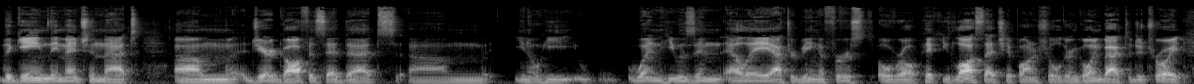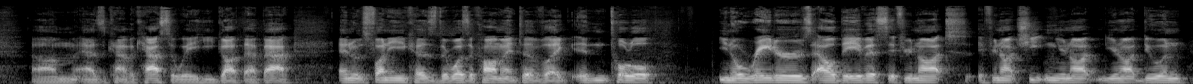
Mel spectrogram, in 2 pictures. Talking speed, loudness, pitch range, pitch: 195 wpm, -21 LUFS, 75-95 Hz, 85 Hz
